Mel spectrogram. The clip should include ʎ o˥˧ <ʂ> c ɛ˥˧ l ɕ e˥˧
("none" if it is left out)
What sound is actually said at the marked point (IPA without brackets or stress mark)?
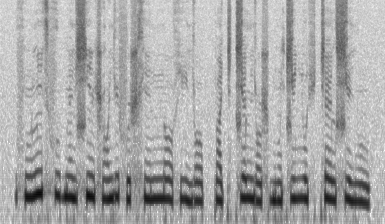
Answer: ç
